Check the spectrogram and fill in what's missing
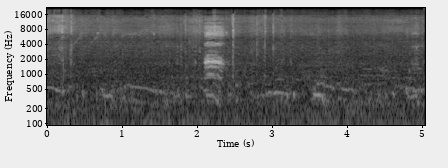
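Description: Breeder pigeons coo in low, rolling calls repeated several times over a constant background hum, with one brief sharper flutter or call near the middle, close by and moderately loud.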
